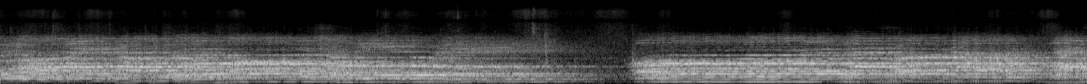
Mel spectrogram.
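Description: A choir singing in harmony. One phrase fades out just before six seconds in, and the next phrase starts straight after.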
